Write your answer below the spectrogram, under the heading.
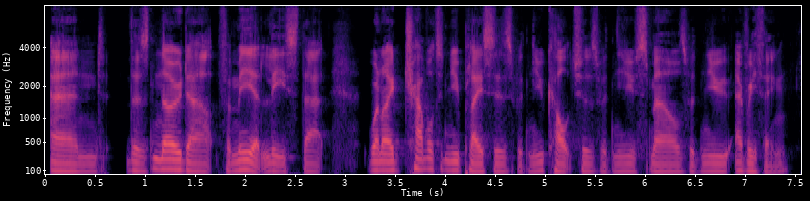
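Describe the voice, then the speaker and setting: A male podcast host with a southern English accent. His voice sits low, and he talks in a conversational, courteous and effusive way as he interviews his guest. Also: steady tone, measured pace, few pauses.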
